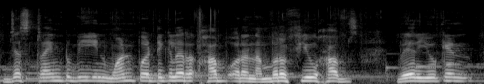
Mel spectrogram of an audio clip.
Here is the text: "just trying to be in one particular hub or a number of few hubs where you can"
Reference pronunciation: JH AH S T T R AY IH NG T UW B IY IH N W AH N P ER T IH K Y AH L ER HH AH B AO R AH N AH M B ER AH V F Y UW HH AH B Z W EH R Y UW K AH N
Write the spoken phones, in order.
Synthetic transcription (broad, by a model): JH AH S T T R AY IH NG T UW B IY IH N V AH N P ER T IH K Y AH L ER HH AH B AO R AH N AH M B ER AH V F Y UW HH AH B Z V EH R Y UW K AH N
